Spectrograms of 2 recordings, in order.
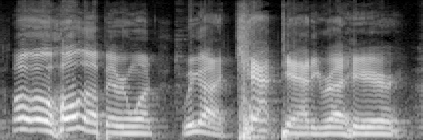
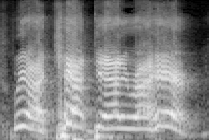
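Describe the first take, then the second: First: Mock security guard shout. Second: High, loud shouted announcement; imitated guard shout. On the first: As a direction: call it out like a proud guard. Security guard calls out to crowd. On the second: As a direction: bellow it across the line like a guard. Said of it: "And he goes".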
